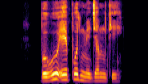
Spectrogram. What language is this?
Torwali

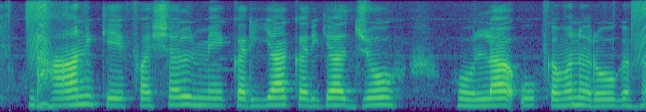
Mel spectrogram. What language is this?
Bhojpuri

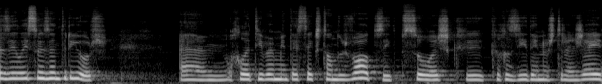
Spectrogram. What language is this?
Portuguese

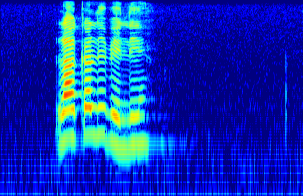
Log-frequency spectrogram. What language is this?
Northern Sotho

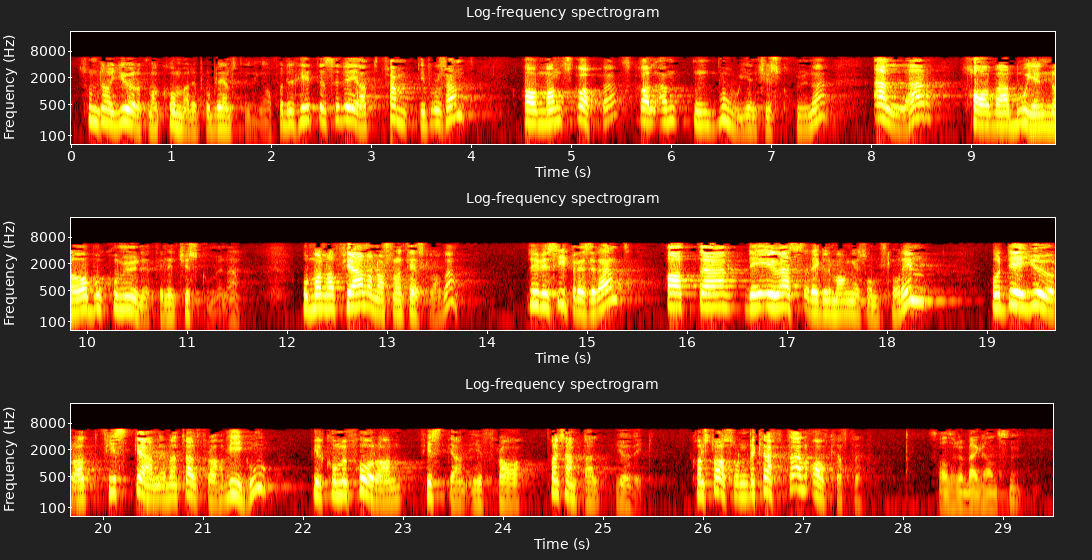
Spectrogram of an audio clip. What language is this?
Norwegian Bokmål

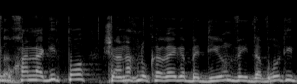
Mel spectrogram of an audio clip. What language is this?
Hebrew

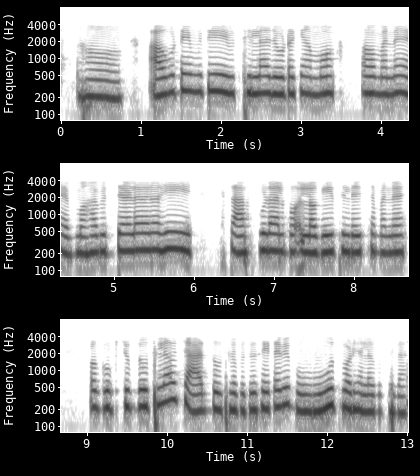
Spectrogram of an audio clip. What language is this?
Odia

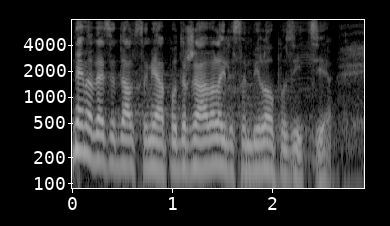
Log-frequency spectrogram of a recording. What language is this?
Serbian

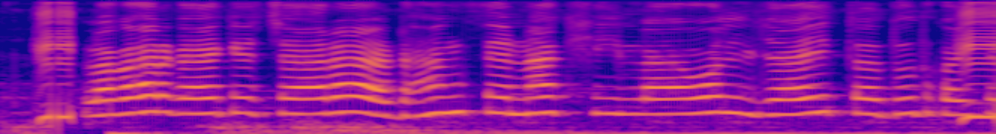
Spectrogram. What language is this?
Bhojpuri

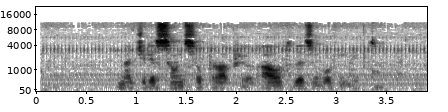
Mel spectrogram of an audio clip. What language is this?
Portuguese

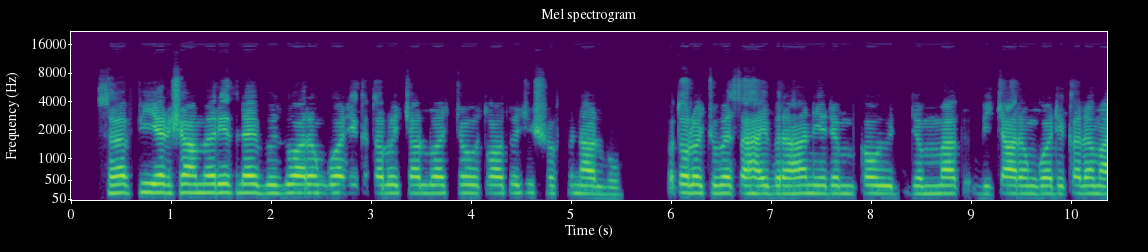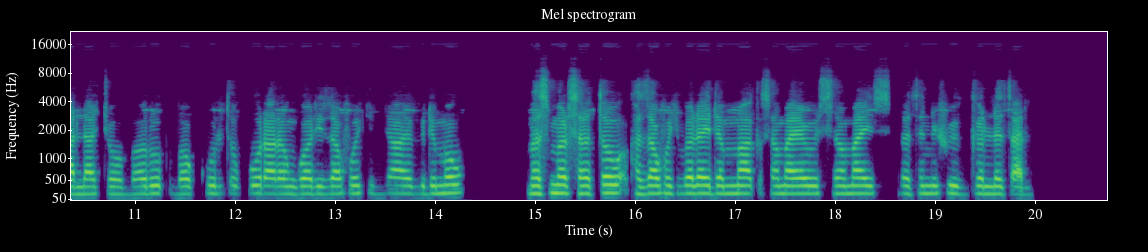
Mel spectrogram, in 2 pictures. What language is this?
Amharic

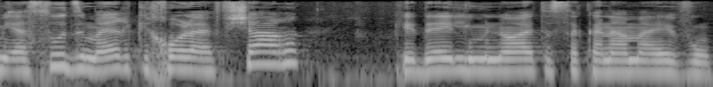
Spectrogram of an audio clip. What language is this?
Hebrew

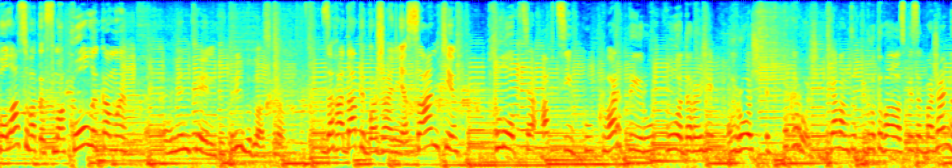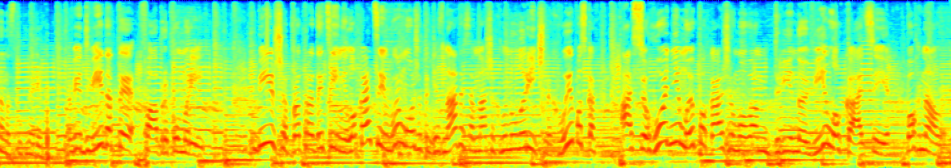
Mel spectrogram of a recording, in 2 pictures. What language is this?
Ukrainian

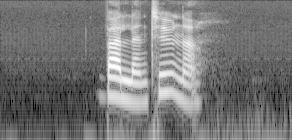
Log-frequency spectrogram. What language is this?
Swedish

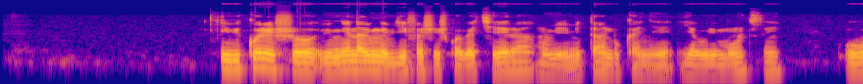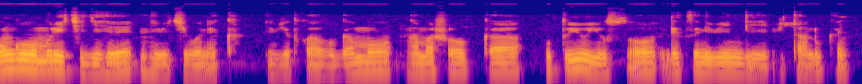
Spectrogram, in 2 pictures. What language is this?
Kinyarwanda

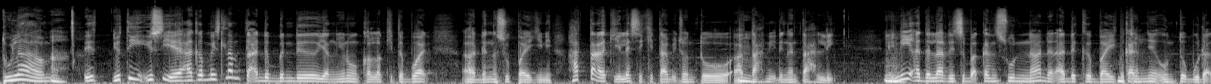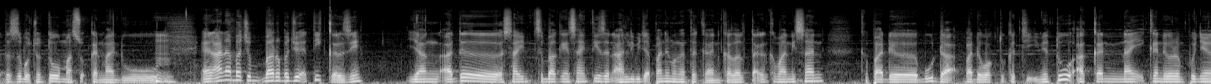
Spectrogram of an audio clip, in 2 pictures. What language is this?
Malay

